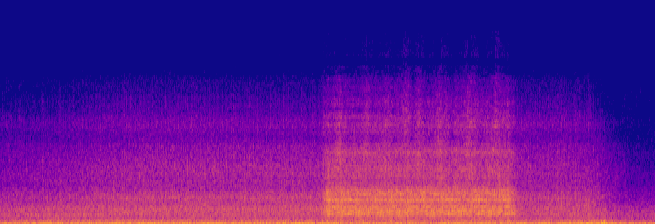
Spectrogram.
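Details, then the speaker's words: Newly installed Dixie air horn on a vehicle, horn tubes not yet connected: the engine idles low and steady, then the compressor buzzes and hisses for about two seconds and shuts off cleanly on time; the air horn compressor is cycling normally. "So, compressor is going off. It sounds like it's going off timely."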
